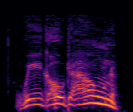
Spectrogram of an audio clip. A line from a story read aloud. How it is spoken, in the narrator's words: Asaki yelled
